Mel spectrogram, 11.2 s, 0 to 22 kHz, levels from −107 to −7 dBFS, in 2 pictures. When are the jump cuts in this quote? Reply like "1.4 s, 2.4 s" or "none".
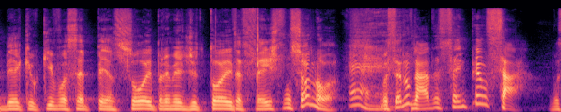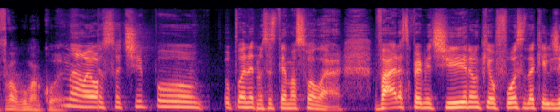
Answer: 2.3 s, 4.1 s, 5.7 s, 6.6 s, 7.7 s, 8.2 s, 9.7 s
